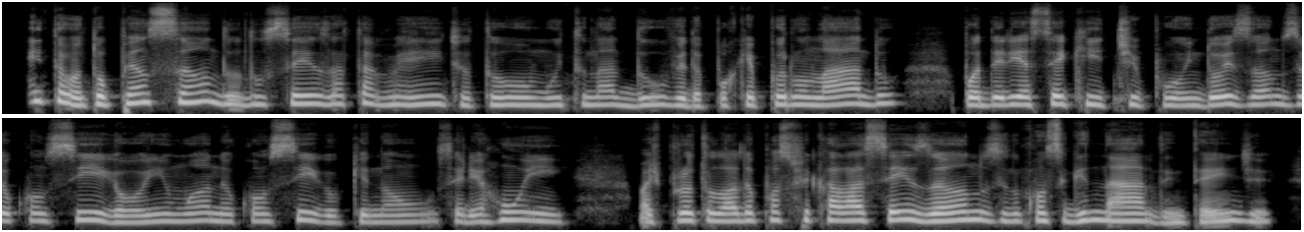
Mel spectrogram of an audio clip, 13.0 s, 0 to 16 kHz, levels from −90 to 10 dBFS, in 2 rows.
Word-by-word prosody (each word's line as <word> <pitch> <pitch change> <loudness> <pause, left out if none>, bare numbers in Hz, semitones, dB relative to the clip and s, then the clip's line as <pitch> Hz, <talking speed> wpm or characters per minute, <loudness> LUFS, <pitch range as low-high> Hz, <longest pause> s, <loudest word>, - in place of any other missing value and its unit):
Então, 310 -4 +4
eu 205 - +4
tô 235 - +6
pensando, 280 +2 +1
eu - - -2
não 230 - -3
sei 245 +3 +2
exatamente, 235 -2 -2
eu 200 - -3
tô 215 0 0
muito 210 +1 -4
na 220 0 -2
dúvida. 205 -1 -1
Porque 200 +4 -3
por 225 +2 +2
um 225 - +2
lado, 235 +4 0 0.3
poderia 215 +1 +3
ser 235 +2 +3
que 230 -3 -2
tipo 205 0 -3
em 200 - -1
2 220 +1 +3
anos 225 0 -2
eu 220 - +2
consiga, 215 -1 -2
ou 180 +1 -2
em 205 +2 -2
1 205 0 -5
ano 220 -1 -3
eu 200 - -6
consigo, 205 -2 -3
que 190 - -4
não 190 +2 -7
seria 195 -1 -4
ruim, 220 -3 -2 0.3
mas - - -2
por - - -3
outro 220 0 +1
lado 210 0 +2
eu 225 - 0
posso 235 0 -4
ficar 235 -2 0
lá 225 0 +4
6 235 -1 +2
anos 225 +1 +3
e 210 - -3
não 205 - -3
consegui 220 0 0
nada, 215 -5 +2
entende? 215 +4 -1
220 Hz, 235 wpm, -23 LUFS, 205-235 Hz, 0.3 s, tô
